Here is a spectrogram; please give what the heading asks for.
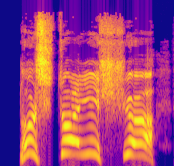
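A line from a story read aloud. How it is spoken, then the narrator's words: Yelling. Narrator (Russian): заорал Мэнни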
